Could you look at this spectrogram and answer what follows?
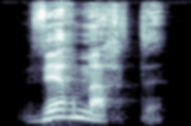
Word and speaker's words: Wehrmacht: W et E font le son V, comme dans Wehrmacht, ou ouais, comme dans webcam. W et I, oui, comme dans Winchester.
